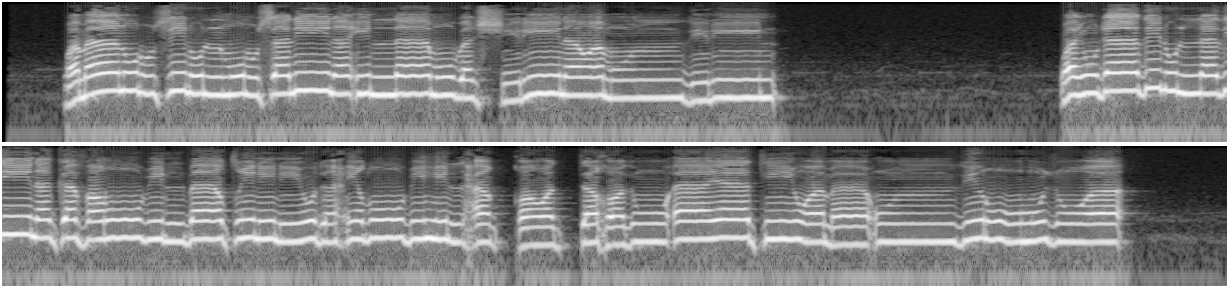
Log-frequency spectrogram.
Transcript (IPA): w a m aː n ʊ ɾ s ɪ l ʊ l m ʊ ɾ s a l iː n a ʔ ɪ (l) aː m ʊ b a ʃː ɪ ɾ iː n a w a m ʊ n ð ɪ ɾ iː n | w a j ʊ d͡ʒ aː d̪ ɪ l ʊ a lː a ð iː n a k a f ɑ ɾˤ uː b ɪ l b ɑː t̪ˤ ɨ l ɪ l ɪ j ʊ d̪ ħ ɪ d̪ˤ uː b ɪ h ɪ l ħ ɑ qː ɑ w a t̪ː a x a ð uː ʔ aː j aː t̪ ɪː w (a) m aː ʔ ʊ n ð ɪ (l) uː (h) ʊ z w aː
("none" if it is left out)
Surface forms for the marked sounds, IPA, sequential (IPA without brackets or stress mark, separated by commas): lː, a, ɾ, h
